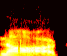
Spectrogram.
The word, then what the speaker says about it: Nag: and I named it Nog. Like in Ricky Tikki Tavi, like the Cobra's name is N-A-G, Nag. It's kind of funny, like Nag's head, but it's pronounced Nog.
